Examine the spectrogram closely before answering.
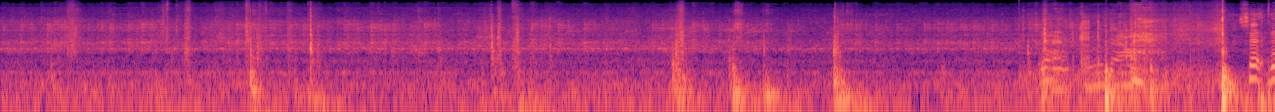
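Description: Wooden beams knock and thud against each other.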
